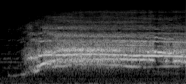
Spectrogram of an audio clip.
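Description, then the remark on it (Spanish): A single loud, sustained scream from a person who turns around quickly while preparing breakfast in a kitchen in the morning; it rises sharply in pitch and then holds steady at full volume for over a second and a half, unaccompanied by speech. “Volteó rápidamente y al mismo tiempo que de su garganta salía un fuerte grito.”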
